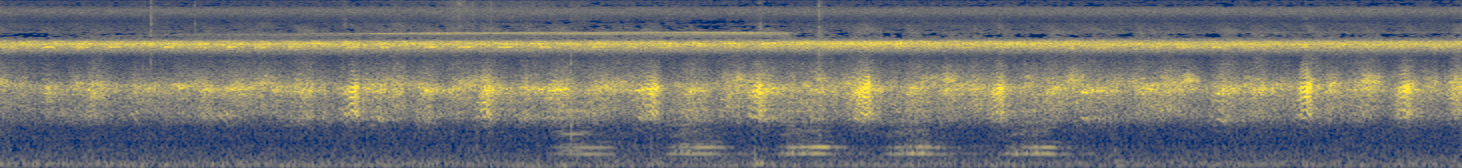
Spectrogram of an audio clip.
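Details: Dense chorus of swamp frogs mating at night in Florida summer, rapid raspy croaks pulsing throughout, a run of lower repeated notes midway, and a continuous high-pitched insect whine behind.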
